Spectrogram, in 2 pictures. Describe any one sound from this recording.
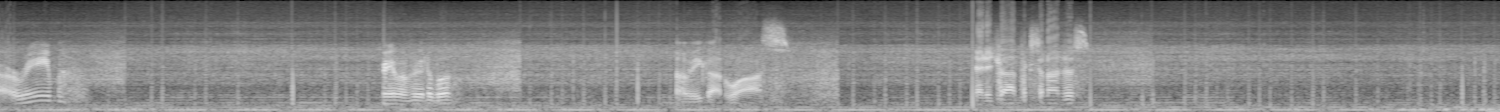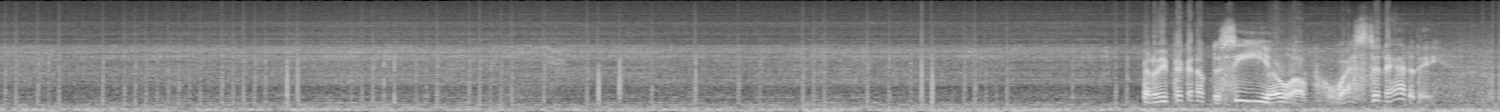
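A man speaks calmly over a headset radio in short bursts.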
